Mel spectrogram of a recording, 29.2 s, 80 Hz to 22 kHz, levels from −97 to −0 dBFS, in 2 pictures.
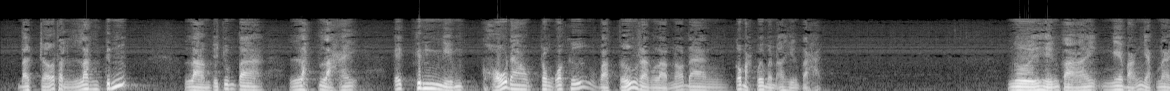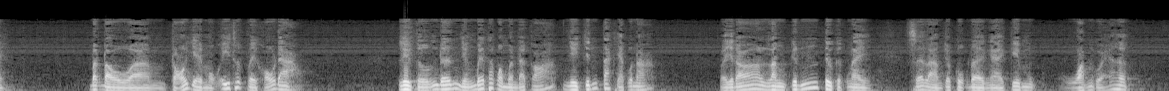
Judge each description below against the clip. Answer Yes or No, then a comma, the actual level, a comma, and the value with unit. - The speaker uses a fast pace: No, average, 170 wpm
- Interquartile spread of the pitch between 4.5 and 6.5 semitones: Yes, average, 4.9 semitones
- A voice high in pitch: No, low, 115 Hz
